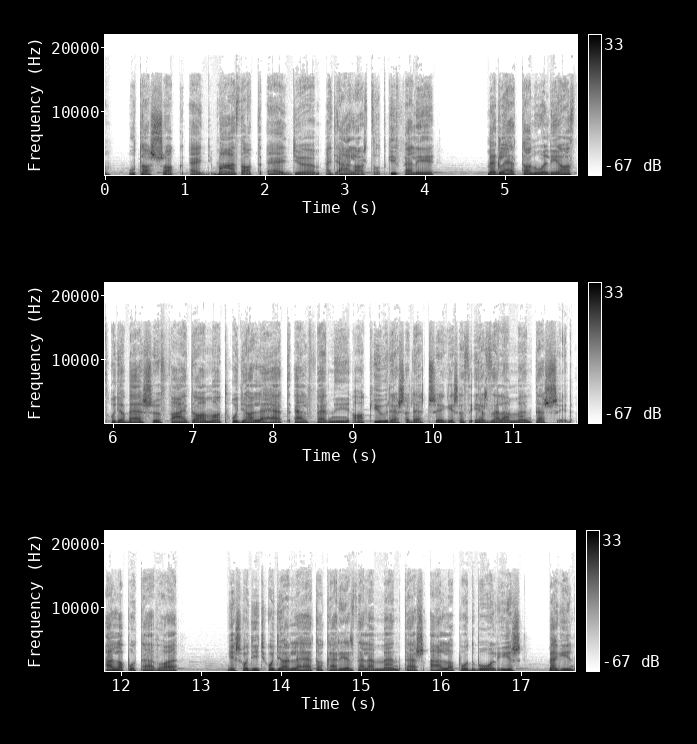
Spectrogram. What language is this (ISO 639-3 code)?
hun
